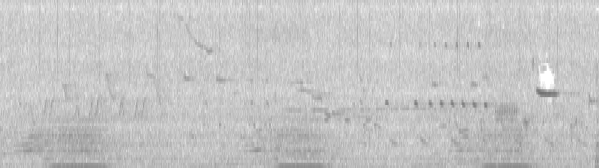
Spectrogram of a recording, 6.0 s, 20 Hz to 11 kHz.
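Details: On a pasture by a flooded creek after an inch of rain on 25 April 2025, a mother cow calls for her calf with short, steady, low moos repeated about every two seconds.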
